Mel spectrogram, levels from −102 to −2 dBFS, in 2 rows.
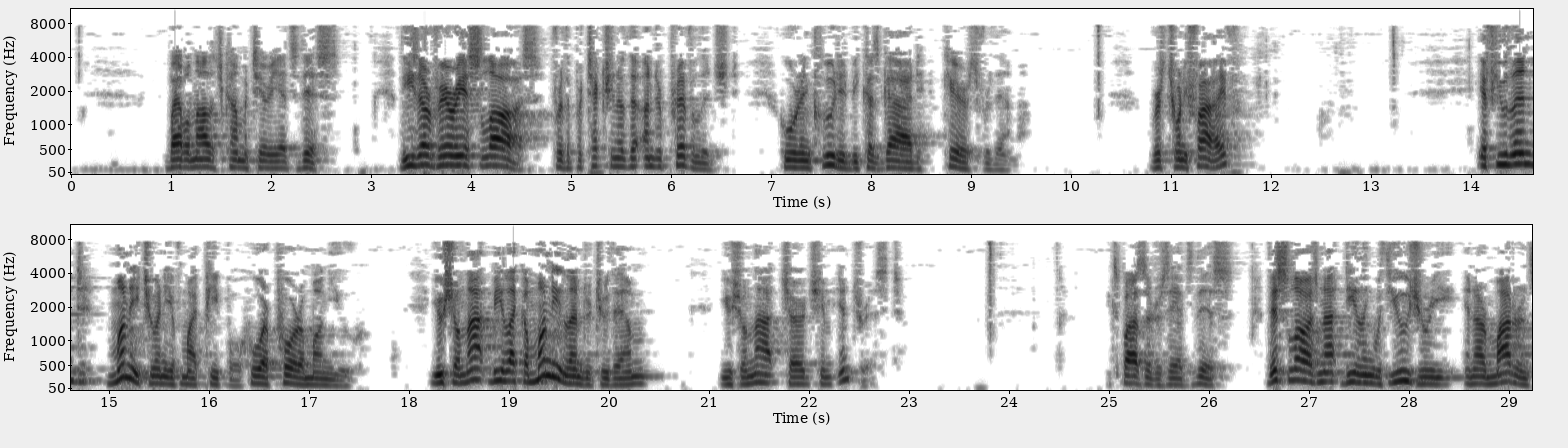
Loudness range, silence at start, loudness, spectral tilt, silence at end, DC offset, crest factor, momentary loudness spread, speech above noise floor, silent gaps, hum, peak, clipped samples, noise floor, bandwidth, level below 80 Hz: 8 LU; 0.95 s; -18 LUFS; -5 dB/octave; 0 s; under 0.1%; 20 dB; 16 LU; 52 dB; 10.03-10.16 s, 17.73-17.78 s, 23.35-23.47 s, 24.31-24.35 s; none; 0 dBFS; under 0.1%; -70 dBFS; 8 kHz; -60 dBFS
